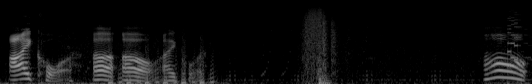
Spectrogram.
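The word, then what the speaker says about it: ichor: with a magical ickle that's pronounced i-core uh oh I core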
